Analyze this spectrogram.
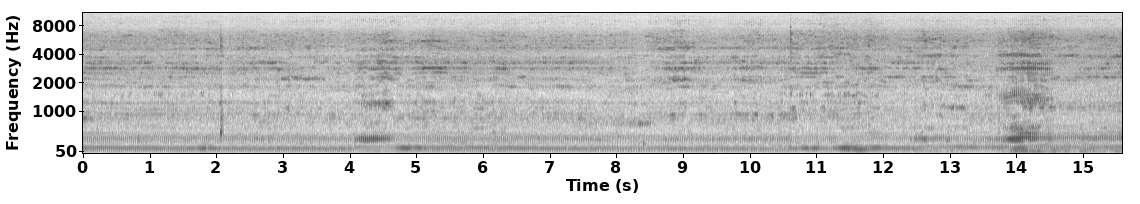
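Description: Dirt bike engine running while being ridden over grass, steady, with a few brief louder surges.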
